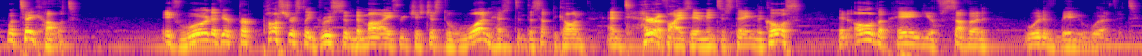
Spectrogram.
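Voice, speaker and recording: A man's voice: mid-range voice, very animated, moderate pace, fairly bright tone, faint music behind. A man voicing a sadistic, erudite robot villain with an eloquent, menacingly polite delivery, as in a comic dub. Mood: mocking, menacing.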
